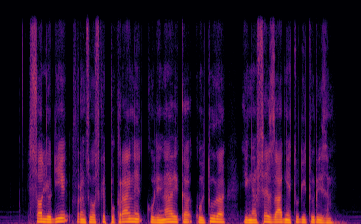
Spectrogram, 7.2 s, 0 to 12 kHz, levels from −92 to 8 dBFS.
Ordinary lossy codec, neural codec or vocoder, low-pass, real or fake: none; codec, 44.1 kHz, 2.6 kbps, SNAC; 10.8 kHz; fake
